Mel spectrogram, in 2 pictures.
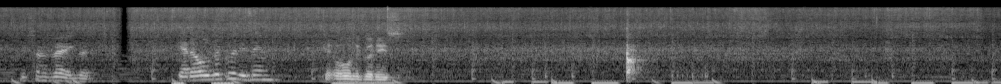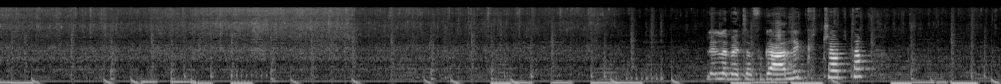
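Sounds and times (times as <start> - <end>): food sizzling in a frying pan: 0.0 - 20.0
sharp knock: 6.2 - 6.6.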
